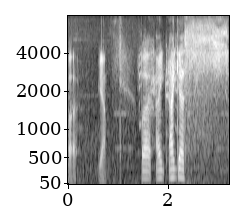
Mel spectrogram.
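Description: A man talks over noticeable background noise. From Sweden. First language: Swedish. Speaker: gaming YouTuber. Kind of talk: gameplay commentary. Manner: halting.

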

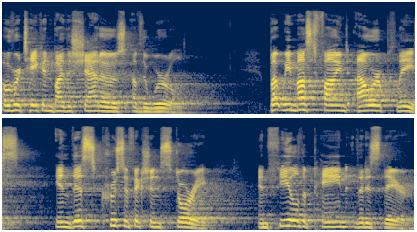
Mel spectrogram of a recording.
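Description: The tone is solemn and the pace very slow, with ordinary pitch variation. Audible room echo surrounds the voice. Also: man. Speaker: church service leader. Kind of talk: liturgical prayer, Good Friday worship. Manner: solemn, fervent, slow and heartfelt. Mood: solemn, reverent. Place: church. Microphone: phone near.

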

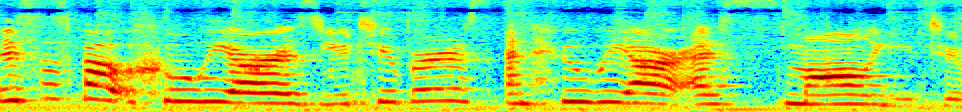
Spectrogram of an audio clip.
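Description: Over light background noise, a woman with a General American accent speaks in a raised, projected voice with an enthusiastic tone. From Colorado. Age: 20s. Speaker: YouTuber. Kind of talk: casual talk to camera. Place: home room. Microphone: phone near.

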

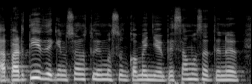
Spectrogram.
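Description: A woman's fairly high-pitched voice with a dark, mellow tone against a quiet background. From Argentina. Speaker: union delegate for school support staff. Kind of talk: interview. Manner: animated. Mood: indignant, critical. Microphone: handheld.

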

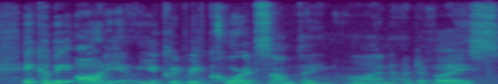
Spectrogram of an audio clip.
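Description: With light background noise behind him, a man speaks at a moderate pace, his fairly low pitch showing ordinary variation. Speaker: project creator. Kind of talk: casual vlog chat. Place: home room.

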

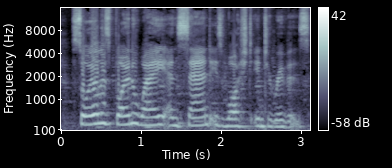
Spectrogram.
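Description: A dark, mellow tone at a fairly slow pace, with ordinary pitch variation over faint background music. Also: woman.

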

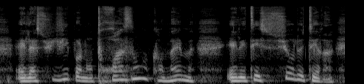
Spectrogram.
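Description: Over a quiet background, a woman with a fairly low pitch talks with very wide pitch swings. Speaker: interview guest, actress. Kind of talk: interview answer. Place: studio. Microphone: lapel.

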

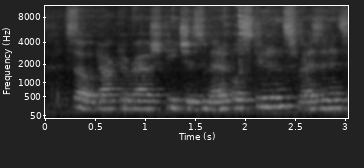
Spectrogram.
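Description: Over light background noise and audible room echo, a woman talks at a moderate pace with fairly even intonation. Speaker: geriatric education center director. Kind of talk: formal introduction. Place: hall.

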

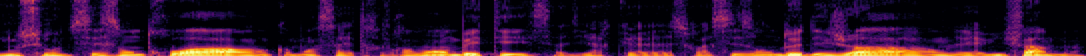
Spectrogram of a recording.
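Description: On a very clean recording with a silent background and a dry, close sound with no echo, a man speaks fairly quickly at a fairly low pitch with ordinary pitch variation. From Corsica. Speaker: film composer. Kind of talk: interview. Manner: halting.

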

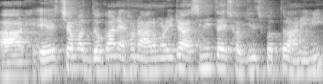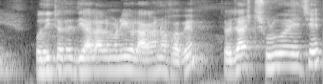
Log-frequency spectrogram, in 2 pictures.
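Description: High-pitched for a man, this voice keeps a fairly even intonation. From West Bengal, Ghatal (Paschim Medinipur). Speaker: sound system shop owner and vlogger. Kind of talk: casual vlog. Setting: in his new shop.

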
